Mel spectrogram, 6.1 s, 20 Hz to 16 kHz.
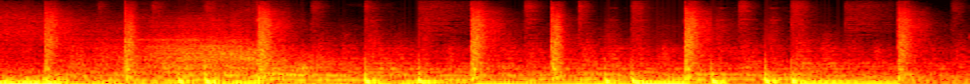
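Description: A BMW X5M Competition accelerates from a standstill with a loud, close engine roar, punctuated by sharp bursts and pops as it pulls hard through the gears.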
